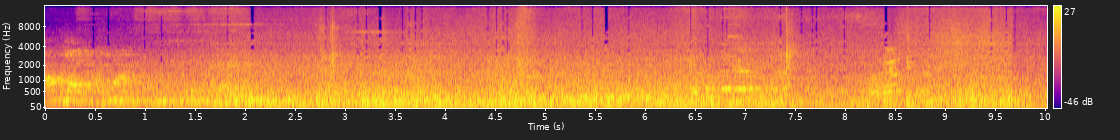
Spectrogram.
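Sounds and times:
train wheels rumbling on track: 0.0 - 10.0
rail joint clicks: 2.7 - 3.6, 4.5 - 7.8, 8.5 - 9.8.

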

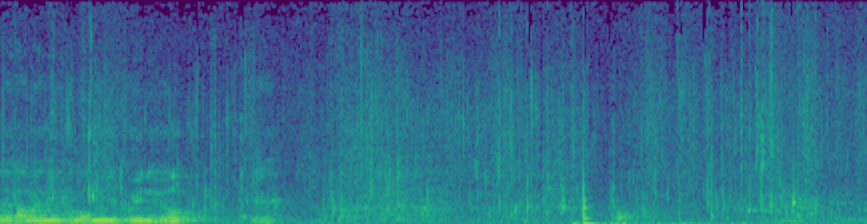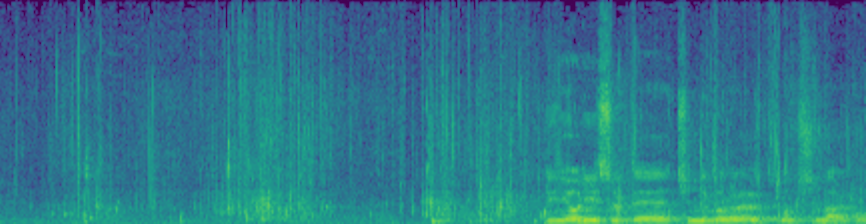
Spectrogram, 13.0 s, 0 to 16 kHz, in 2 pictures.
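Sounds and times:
liquid sloshing: 0.0 - 13.0
wooden stick scraping in liquid: 2.3 - 13.0
stick thumping container bottom: 4.3 - 4.9.

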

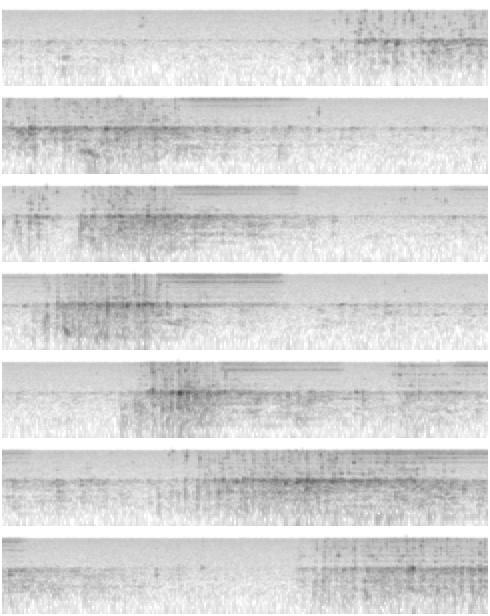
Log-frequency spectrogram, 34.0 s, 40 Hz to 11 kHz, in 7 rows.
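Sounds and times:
faint hum: 0.0 - 34.0
gurgling bubbles underwater: 3.3 - 7.2, 9.8 - 12.2, 14.9 - 16.6, 20.6 - 25.4, 26.0 - 30.1, 32.1 - 34.0.

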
